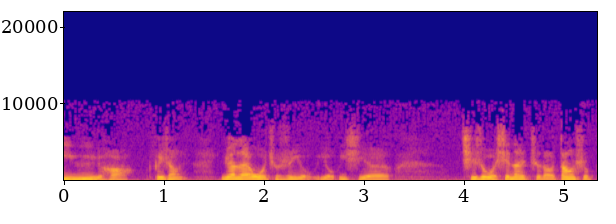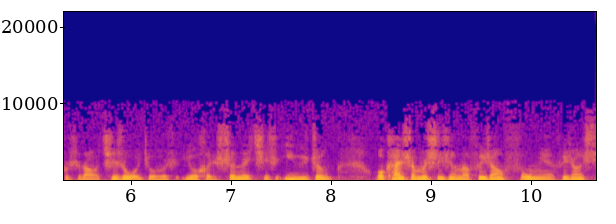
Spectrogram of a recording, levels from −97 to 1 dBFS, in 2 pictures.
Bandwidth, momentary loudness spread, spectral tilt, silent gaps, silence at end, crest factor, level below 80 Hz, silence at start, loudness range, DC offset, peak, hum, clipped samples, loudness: 10.5 kHz; 10 LU; -6 dB/octave; none; 0 s; 18 dB; -48 dBFS; 0 s; 2 LU; under 0.1%; -2 dBFS; none; under 0.1%; -19 LUFS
